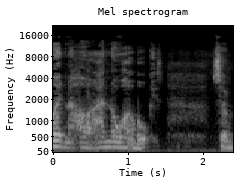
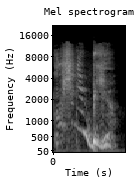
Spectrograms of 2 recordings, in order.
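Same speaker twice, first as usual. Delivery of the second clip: "You shouldn't even be here" said much higher; more heated; 3 dB louder, faster than usual. Retold or imitated. Scolding his friend at the door, the repeat pitched much higher. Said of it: "I'm still heated".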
